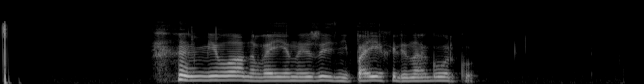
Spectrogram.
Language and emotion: Russian, positive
